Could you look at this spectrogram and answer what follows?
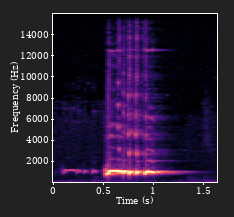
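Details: A zebra dove's loud, purring trilled coo, preceded by a short, soft series of stuttering coo notes from a second bird answering it.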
